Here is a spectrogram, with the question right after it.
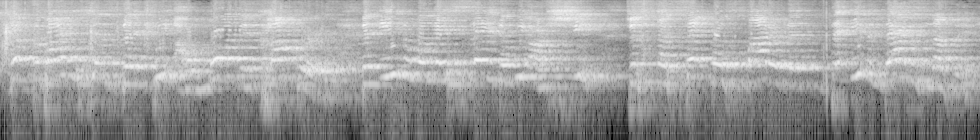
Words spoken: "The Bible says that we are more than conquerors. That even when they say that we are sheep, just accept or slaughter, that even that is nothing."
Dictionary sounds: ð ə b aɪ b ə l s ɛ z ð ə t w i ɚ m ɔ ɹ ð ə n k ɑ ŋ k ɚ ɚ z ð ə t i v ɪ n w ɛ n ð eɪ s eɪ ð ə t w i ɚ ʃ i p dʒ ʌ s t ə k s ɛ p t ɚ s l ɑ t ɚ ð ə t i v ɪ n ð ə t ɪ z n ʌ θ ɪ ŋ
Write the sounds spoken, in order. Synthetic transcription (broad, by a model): ð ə b aɪ b l s ɛ z ð ə t w i ɚ m ɔ ɹ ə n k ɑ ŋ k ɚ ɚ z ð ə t i v ɪ n w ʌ n ð eɪ s eɪ ð ə t w i ɚ ʃ i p dʒ ʌ s t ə s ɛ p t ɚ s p ɑ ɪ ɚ ð ə t i v ɪ n ð ə t ɪ z n ʌ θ ɪ ŋ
